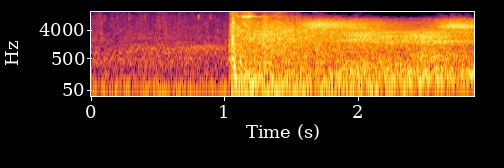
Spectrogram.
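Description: A magic spell bursts with a sudden loud whoosh.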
